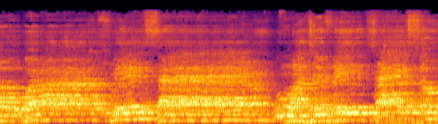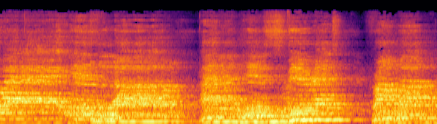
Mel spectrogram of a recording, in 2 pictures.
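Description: Large a cappella gospel mass choir singing in full harmony, with no instruments. The chords are held in long phrases, broken by short breaths about halfway through and twice near the end.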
